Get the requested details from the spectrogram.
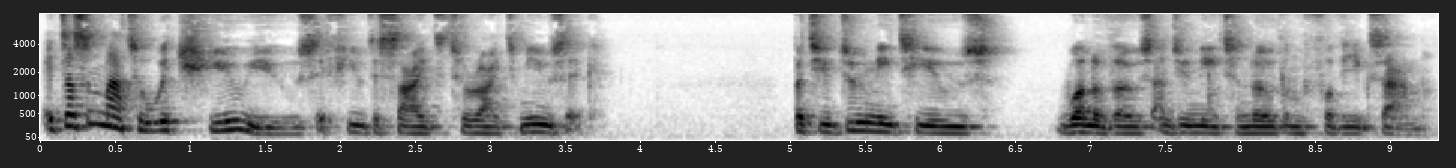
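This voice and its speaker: A man teaching music theory, spelling out terms letter by letter in a slow, deliberate lesson narration. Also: medium pitch, lively intonation.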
